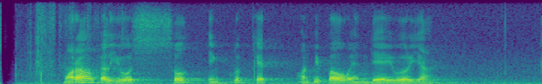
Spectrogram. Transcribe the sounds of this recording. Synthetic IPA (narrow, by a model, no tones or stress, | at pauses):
mɔɾalfɛlijusːult̪̚iŋklukɛt̪̚ | ɔnpipəlwɛndejwərjaŋ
